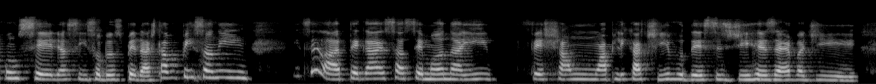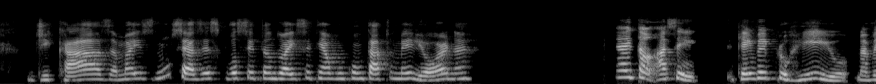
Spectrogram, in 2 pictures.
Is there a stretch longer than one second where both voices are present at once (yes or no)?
no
